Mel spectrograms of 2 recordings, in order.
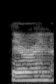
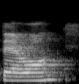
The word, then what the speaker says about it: Theron: you say her name theron i think it actually is but i always said they're wrong um but charlize what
